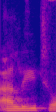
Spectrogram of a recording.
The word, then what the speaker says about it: Alito: Alito, I believe is how Alito. you pronounce Alito.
